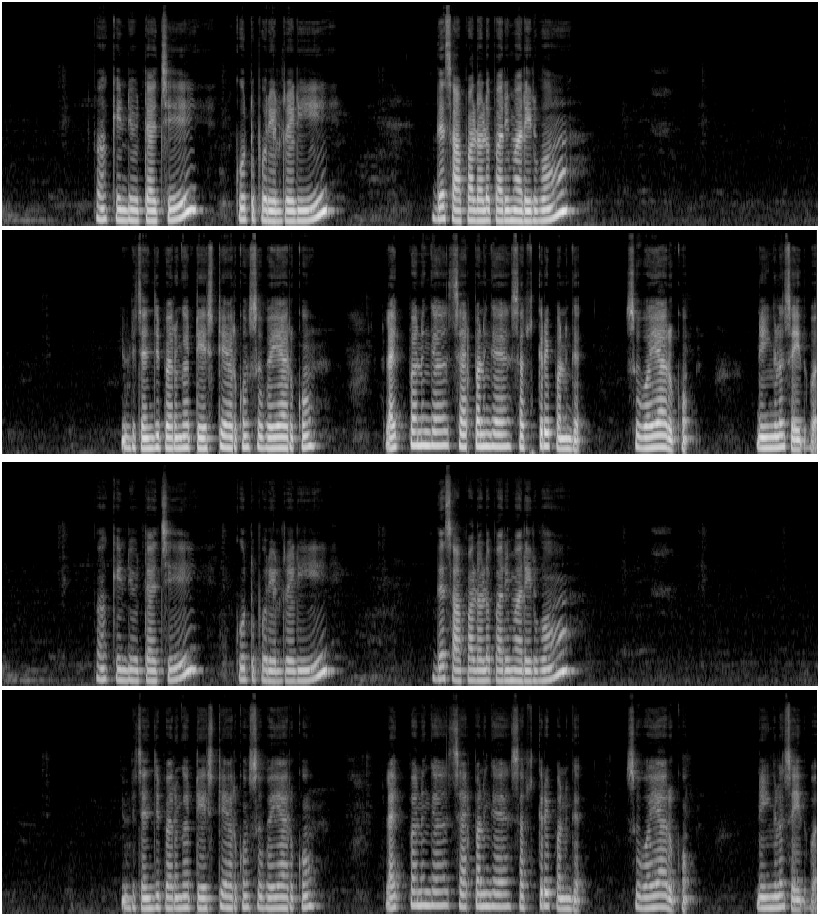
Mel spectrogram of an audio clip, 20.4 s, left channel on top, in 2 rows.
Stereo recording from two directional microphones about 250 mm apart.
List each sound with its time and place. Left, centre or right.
1.1 s speech: centre
5.4 s speech: centre
11.7 s speech: centre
